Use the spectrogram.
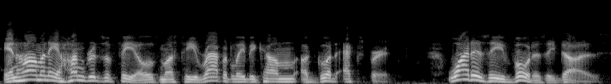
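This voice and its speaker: Casting: male American network announcer, 1940s style, animated and emphatic, dry, narrow phone-like vintage recording. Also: medium pitch, normal speed, no room sound. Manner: emphatic, formal. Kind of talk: 1940s radio announcing, scripted promo.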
